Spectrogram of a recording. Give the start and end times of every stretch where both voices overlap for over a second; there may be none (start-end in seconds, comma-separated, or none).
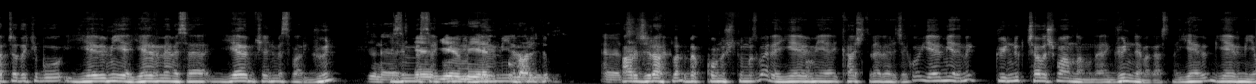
3.9-5.5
